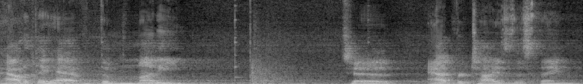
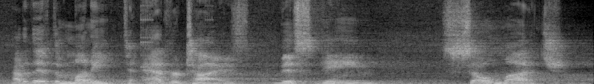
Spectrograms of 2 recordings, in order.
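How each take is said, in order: First: It is said in his normal voice. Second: It is said in a half robot voice.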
